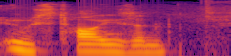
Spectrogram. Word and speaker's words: Oosthuizen: Having worked with a lot of lads from South Africa, it will be Oosthuizen.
